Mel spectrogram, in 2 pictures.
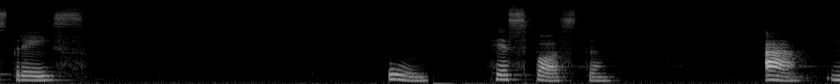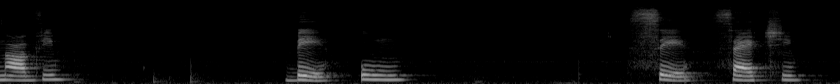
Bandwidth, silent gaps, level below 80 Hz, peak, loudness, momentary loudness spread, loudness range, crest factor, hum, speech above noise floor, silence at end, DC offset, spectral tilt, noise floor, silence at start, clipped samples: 16 kHz; none; -70 dBFS; -10 dBFS; -32 LUFS; 19 LU; 10 LU; 24 dB; none; 36 dB; 0.4 s; under 0.1%; -4.5 dB/octave; -67 dBFS; 0 s; under 0.1%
